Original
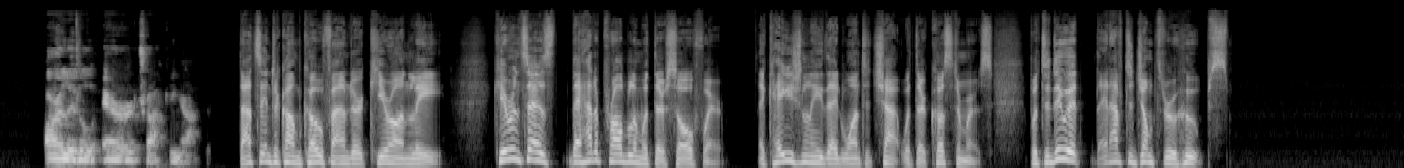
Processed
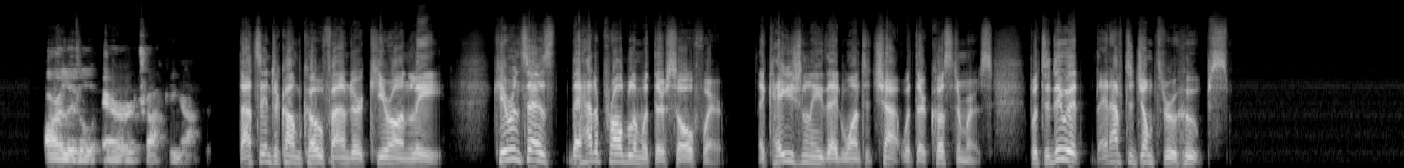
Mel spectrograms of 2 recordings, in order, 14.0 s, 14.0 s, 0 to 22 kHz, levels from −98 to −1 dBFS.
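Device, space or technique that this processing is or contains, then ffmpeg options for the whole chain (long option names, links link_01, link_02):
intercom: -af "highpass=390,lowpass=4300,equalizer=frequency=2600:width_type=o:width=0.23:gain=6,asoftclip=type=tanh:threshold=-13.5dB,volume=5.5dB"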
